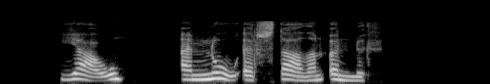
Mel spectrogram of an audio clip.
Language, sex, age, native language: Icelandic, female, 20-29, Icelandic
